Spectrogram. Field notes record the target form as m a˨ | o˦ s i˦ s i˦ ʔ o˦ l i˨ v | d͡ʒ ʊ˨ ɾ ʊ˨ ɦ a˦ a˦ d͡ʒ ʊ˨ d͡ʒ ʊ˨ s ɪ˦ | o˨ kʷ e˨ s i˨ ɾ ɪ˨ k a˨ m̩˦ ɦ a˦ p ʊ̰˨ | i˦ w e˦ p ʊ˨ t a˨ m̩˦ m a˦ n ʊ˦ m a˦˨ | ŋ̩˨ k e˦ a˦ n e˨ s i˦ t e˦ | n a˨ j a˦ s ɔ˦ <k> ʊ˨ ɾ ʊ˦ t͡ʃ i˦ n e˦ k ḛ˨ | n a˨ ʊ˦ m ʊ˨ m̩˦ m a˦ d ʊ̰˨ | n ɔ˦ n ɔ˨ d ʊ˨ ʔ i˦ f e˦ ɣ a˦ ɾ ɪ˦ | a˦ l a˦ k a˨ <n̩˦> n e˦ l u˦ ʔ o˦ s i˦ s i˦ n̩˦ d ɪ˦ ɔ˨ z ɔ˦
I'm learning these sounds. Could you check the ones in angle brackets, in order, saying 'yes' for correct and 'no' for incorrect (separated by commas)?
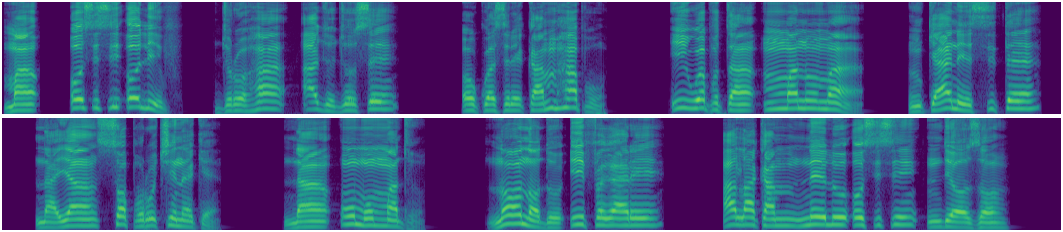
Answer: no, no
